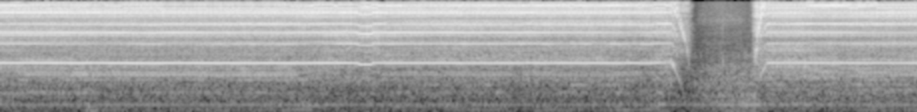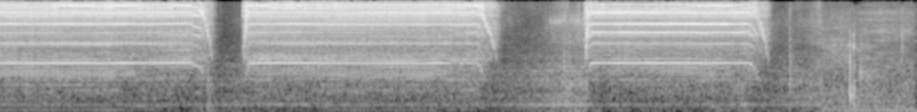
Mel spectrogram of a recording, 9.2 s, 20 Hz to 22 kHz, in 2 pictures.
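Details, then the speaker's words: Surgical power drill making multiple holes through distal tibia for a supramalleolar osteotomy correcting about 20° varus deformity in a hexapod circular frame, demonstrated on a bone model: loud high-pitched whine in bursts with brief pauses. "make a small incision raise the periostium and then make multiple drill holes"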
